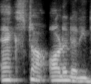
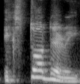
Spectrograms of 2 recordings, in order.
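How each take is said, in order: First: It is said as two separate full words. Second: It is run together into one reduced word. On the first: The speaker calls it wrong. "जी नहीं" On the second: The speaker calls it right. "गोरा ऐसे ही बोलते हैं ये"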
